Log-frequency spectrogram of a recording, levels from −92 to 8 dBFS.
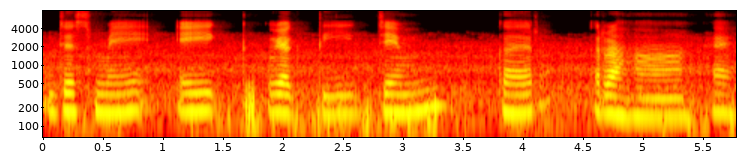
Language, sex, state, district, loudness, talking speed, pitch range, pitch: Hindi, female, Madhya Pradesh, Umaria, -21 LUFS, 70 wpm, 155-175 Hz, 165 Hz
